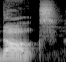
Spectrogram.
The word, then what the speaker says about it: Dog: which is food and dogs, creating what is believed to be the first restaurant exclusively for man's best friend. Dog, which rhymes with Vogue, opened last month.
